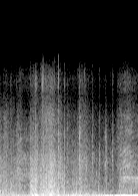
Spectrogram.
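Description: Rustling and handling noise as a hand moves over the plastic wrapping of a new mattress, followed by a steady low rumble from about a second and a half in as the camera is moved.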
